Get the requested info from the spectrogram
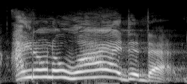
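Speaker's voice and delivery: a lightly voiced puzzled self; mock confession. People puzzling over their own choices, mildly baffled. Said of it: "This is why we say".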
